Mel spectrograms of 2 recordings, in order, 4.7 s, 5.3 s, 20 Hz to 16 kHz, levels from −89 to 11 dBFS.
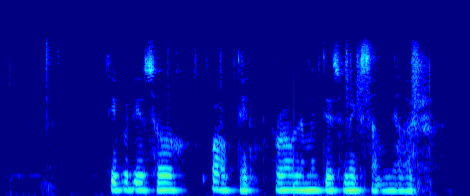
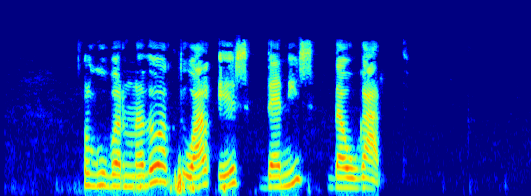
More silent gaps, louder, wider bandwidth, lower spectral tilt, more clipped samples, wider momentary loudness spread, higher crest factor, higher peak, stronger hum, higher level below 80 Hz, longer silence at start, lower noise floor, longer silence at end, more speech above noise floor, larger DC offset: neither; second, -49 LUFS vs -17 LUFS; about the same, 7.6 kHz vs 7.6 kHz; about the same, -5.5 dB/octave vs -4.5 dB/octave; neither; first, 18 LU vs 8 LU; about the same, 18 dB vs 18 dB; second, -32 dBFS vs -2 dBFS; neither; second, -80 dBFS vs -62 dBFS; second, 0.45 s vs 0.85 s; about the same, -82 dBFS vs -79 dBFS; second, 0.4 s vs 1.55 s; second, 33 dB vs 63 dB; neither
